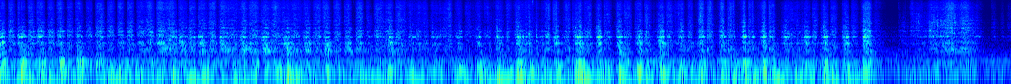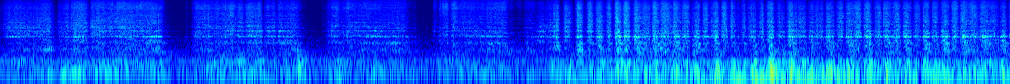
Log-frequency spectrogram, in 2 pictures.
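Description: Coarse salt scoured around a cast iron skillet with a scrub sponge: a continuous gritty scraping in rapid strokes, with several short breaks in the middle.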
